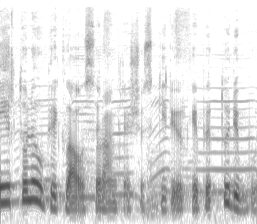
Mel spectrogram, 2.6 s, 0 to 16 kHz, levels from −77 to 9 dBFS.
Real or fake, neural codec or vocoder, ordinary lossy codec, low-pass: real; none; MP3, 96 kbps; 14.4 kHz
